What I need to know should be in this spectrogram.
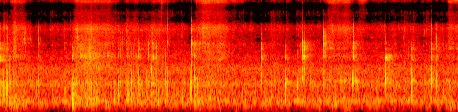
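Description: Gloved hands squish and rustle through a heap of damp rice in a metal bowl.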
